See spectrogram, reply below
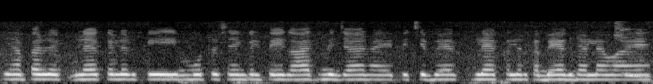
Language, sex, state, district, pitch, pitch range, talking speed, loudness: Hindi, female, Rajasthan, Bikaner, 225 Hz, 220-230 Hz, 195 wpm, -13 LUFS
